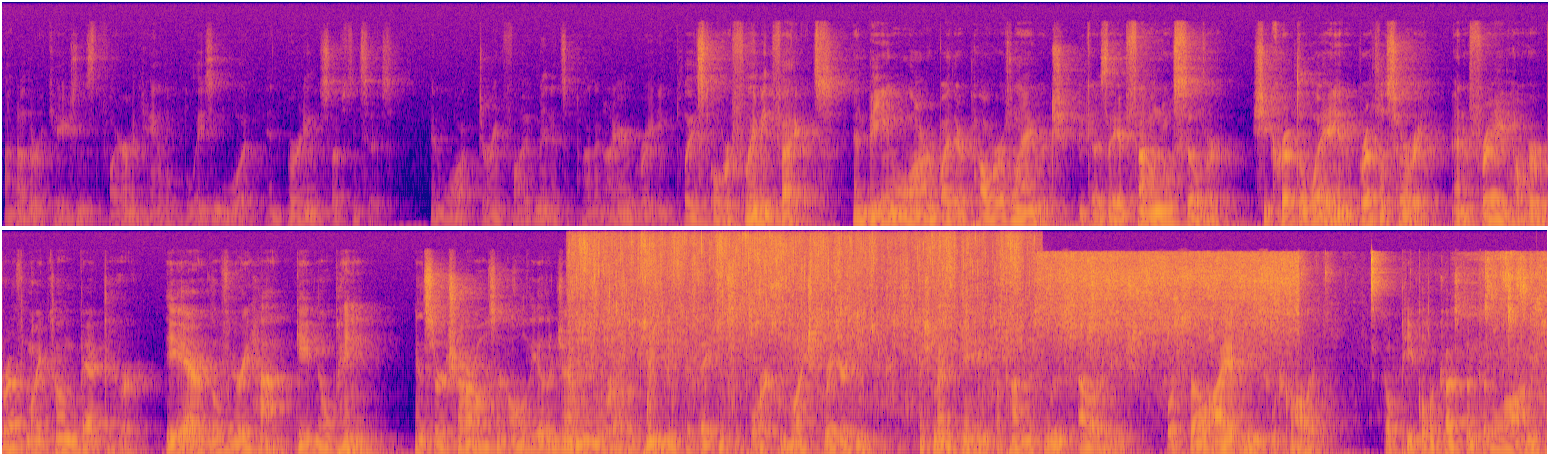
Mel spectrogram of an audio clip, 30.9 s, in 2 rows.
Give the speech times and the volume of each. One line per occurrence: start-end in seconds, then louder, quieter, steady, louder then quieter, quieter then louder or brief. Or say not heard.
0.0-30.8 louder.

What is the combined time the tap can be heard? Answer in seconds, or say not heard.
10 s.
